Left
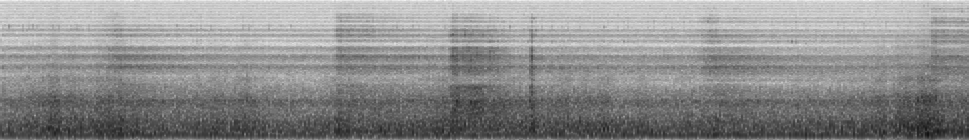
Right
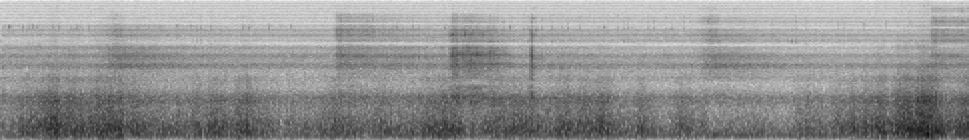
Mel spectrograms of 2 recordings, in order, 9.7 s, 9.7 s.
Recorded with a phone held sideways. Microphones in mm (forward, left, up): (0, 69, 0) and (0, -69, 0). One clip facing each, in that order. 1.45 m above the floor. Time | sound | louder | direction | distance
0.0 | a vehicle | left 2 dB | 60° left (ahead or behind) | ?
